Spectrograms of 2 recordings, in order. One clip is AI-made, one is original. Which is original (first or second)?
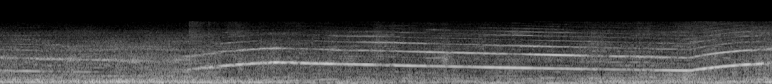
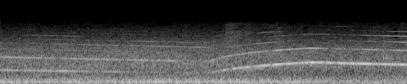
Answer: second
